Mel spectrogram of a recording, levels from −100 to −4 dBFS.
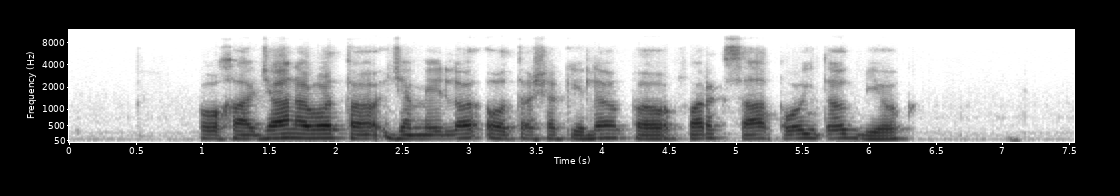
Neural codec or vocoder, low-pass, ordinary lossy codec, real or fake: codec, 16 kHz, 4 kbps, X-Codec, HuBERT features, trained on balanced general audio; 7.2 kHz; Opus, 32 kbps; fake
